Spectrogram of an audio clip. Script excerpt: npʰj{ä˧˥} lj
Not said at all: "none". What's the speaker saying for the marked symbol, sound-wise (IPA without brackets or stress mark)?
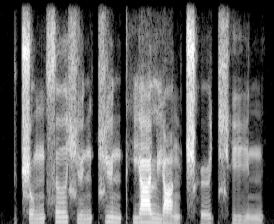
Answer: ä˥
